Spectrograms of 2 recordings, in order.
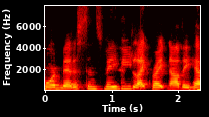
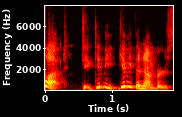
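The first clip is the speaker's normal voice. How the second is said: put-on, very defensive, swooping retort; 4 semitones higher, 4 dB louder than usual. Retelling a store cashier's demand during a talk about masks: imitating a defensive cashier. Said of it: "she was real defensive".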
